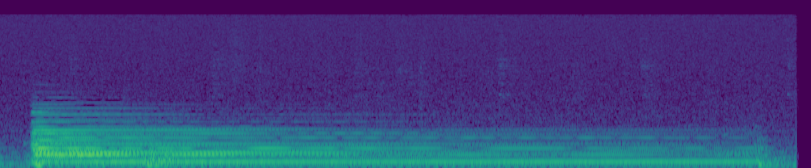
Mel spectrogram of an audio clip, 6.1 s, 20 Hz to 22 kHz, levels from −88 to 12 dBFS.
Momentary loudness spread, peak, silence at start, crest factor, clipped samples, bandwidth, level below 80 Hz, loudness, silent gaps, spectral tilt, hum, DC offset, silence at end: 14 LU; -6 dBFS; 0 s; 18 dB; under 0.1%; 16 kHz; -40 dBFS; -25 LUFS; none; -9.5 dB/octave; 50 Hz at -45 dBFS; under 0.1%; 0.1 s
